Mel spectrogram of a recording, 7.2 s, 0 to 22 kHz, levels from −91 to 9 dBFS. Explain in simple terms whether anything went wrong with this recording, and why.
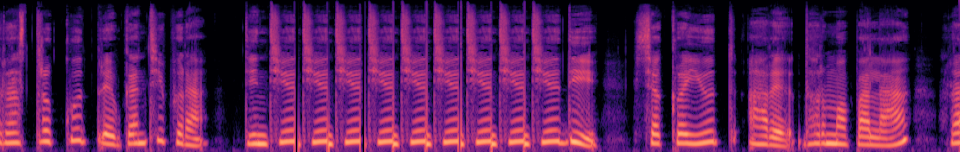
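Right after "रेबगान्थिफोरा दिन्थियो", from 2.22 to 4.18 s, the speech gets stuck like a CD stuck on one turn: the same quarter-second snippet replays eight times with a tiny drop at each jump, before it moves on to "दि चक्रयुध आरो धर्मपालआ".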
